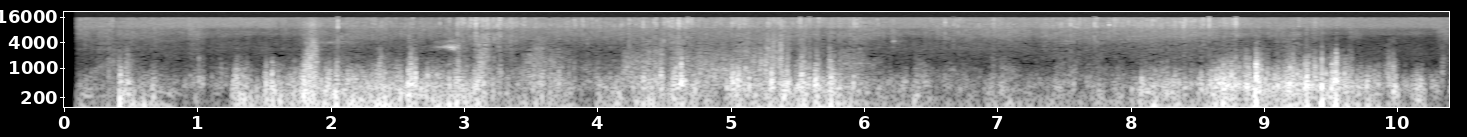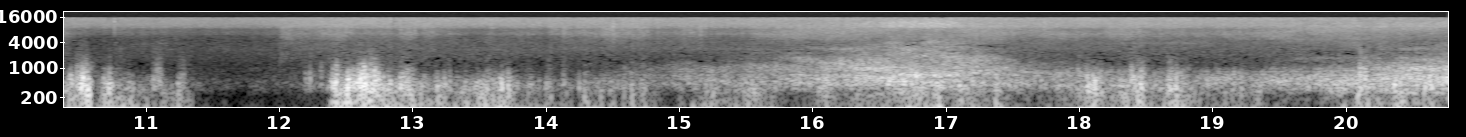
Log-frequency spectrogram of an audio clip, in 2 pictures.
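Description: Wind gusts roughly against the microphone outdoors.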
